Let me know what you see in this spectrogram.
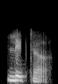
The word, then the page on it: lictor: Indian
